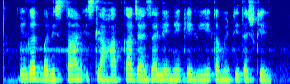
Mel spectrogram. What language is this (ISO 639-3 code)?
urd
